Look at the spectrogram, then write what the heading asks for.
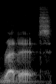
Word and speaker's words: Reddit: I was not actually aware of the fact that Reddit is a pun on I have read it, as in I've read it, which is quite clever when you think about it.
